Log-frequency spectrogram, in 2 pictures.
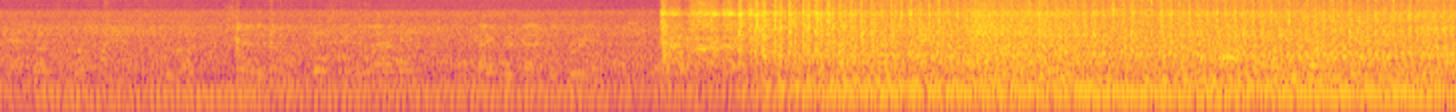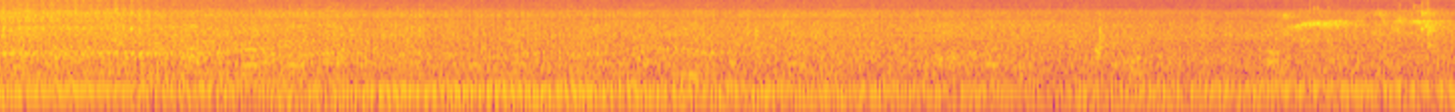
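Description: Garden tractor engine starting about five seconds in, then running loud and steady. Before it starts, a quieter engine idles.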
